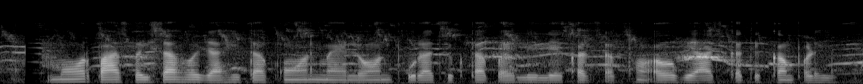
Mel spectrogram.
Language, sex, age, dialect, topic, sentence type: Chhattisgarhi, male, 18-24, Northern/Bhandar, banking, question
